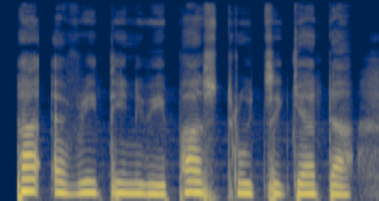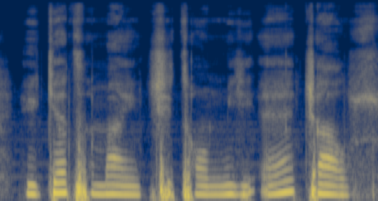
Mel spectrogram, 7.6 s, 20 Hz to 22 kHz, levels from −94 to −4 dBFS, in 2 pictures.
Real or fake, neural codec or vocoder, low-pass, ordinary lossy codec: real; none; 19.8 kHz; none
